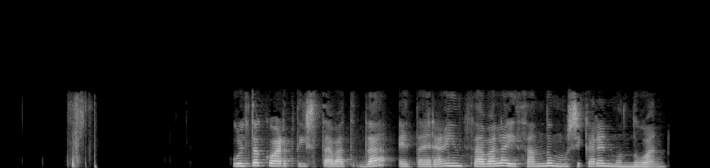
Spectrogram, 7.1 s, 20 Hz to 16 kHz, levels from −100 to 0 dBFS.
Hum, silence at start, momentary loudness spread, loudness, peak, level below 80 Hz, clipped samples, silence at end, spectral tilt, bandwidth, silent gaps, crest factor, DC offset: none; 0.7 s; 10 LU; -26 LUFS; -8 dBFS; -80 dBFS; under 0.1%; 0.45 s; -5 dB/octave; 7.6 kHz; 0.99-2.29 s; 20 dB; under 0.1%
